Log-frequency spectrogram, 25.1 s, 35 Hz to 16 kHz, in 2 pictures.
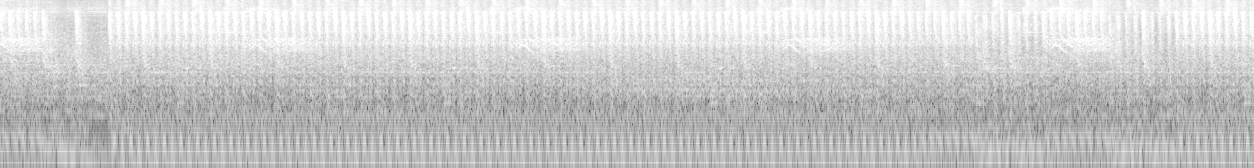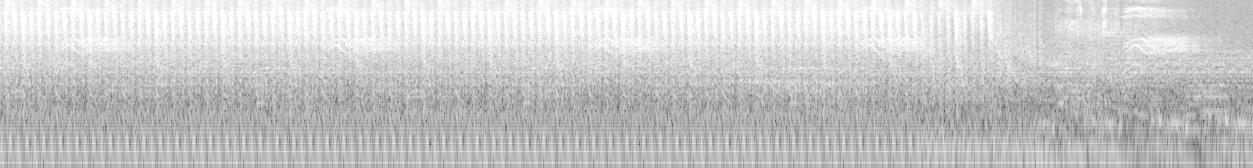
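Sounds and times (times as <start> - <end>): fast distorted kick drum: 0.0 - 23.0.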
